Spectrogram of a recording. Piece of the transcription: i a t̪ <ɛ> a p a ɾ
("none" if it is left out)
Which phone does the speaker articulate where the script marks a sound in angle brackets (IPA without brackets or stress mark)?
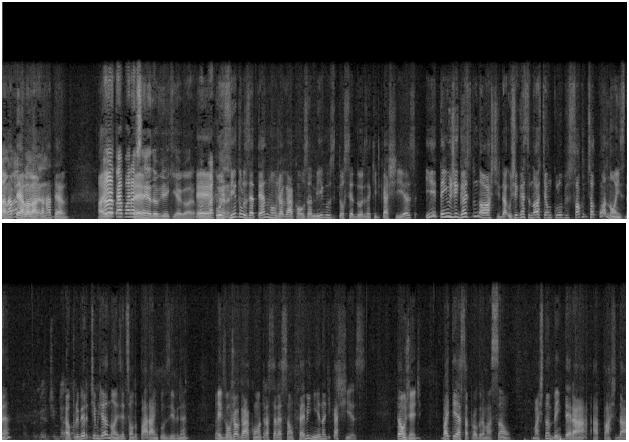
a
